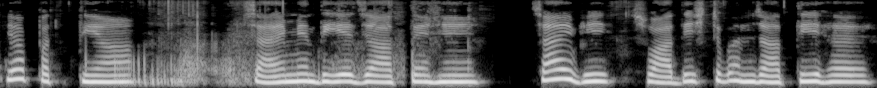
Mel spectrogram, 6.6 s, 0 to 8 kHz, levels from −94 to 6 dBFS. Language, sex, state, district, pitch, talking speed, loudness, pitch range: Hindi, female, Bihar, Lakhisarai, 230 Hz, 135 wpm, -12 LUFS, 220-240 Hz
